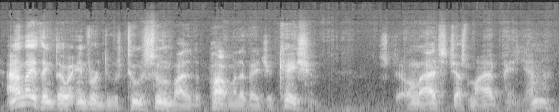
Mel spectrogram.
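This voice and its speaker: Blunt, uneasy psychiatrist, lively pitch swings. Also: male voice, fairly quick. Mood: matter-of-fact. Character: blunt, uneasy male psychiatrist and family friend. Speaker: radio drama actor. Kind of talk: 1950s radio drama acting.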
